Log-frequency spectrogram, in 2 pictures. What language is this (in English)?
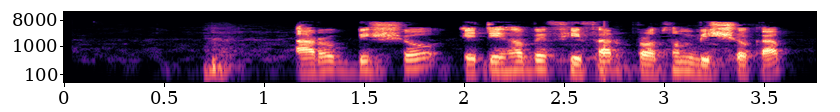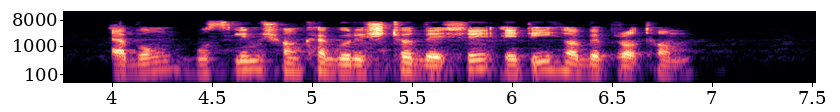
Bangla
